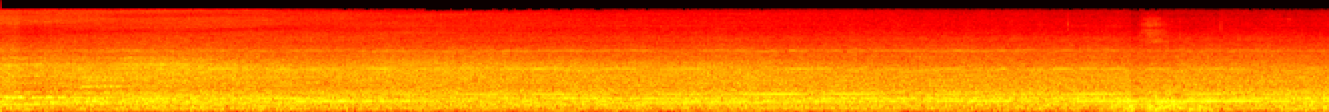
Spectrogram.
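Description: Double-deck TGV high-speed train rolling slowly past a platform, giving a steady rushing noise with a constant hum and whine from its traction equipment.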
